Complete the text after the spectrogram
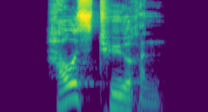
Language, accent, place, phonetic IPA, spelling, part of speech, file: German, Germany, Berlin, [ˈhaʊ̯sˌtyːʁən], Haustüren, noun, De-Haustüren.ogg
- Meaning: plural of Haustür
